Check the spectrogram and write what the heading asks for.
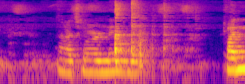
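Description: A steel plate lid is lifted off a steel cooking pot and metal tongs go into the rice, with a couple of sharp metal-on-metal clinks about a second in.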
